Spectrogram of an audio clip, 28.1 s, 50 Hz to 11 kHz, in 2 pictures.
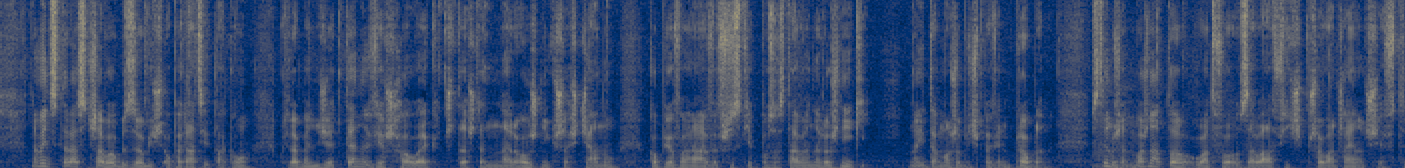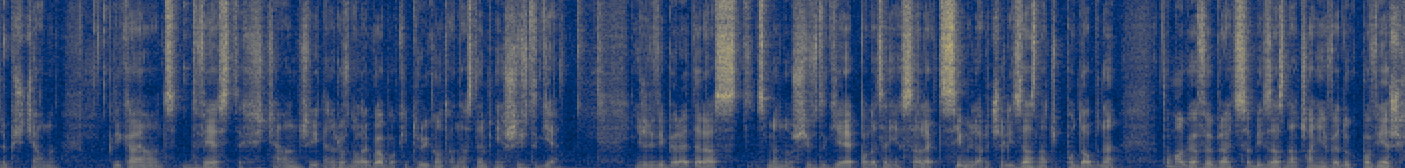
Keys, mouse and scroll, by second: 0.6-1.5 scroll down 1, 1.5-4.2 middle drag, 2.2 Tab, 4.4 right click, 9.8-13.6 middle drag, 13.1 ctrl+Tab, 15.0-17.6 right drag, 16.3-18.5 middle drag, 19.6 shift+g.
